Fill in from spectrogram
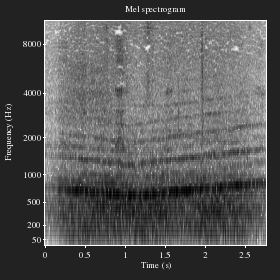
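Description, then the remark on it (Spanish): A loud air raid warning siren for incoming missiles wails steadily, holding a sustained tone with a slight pitch drift over a dense rumbling background, with no talking. “Esta familia llegó a acostumbrarse al sonar de la sirena y a los misiles, pero nunca pensaron que llegarían a haberlo ocurrido el último 7 de octubre.”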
